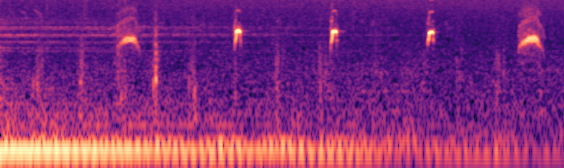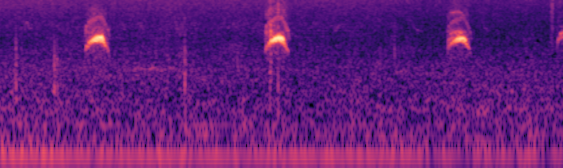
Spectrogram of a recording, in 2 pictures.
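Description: Short, high bird calls, about nine of them, one every second or so. A low music drone fades out under the first few calls.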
